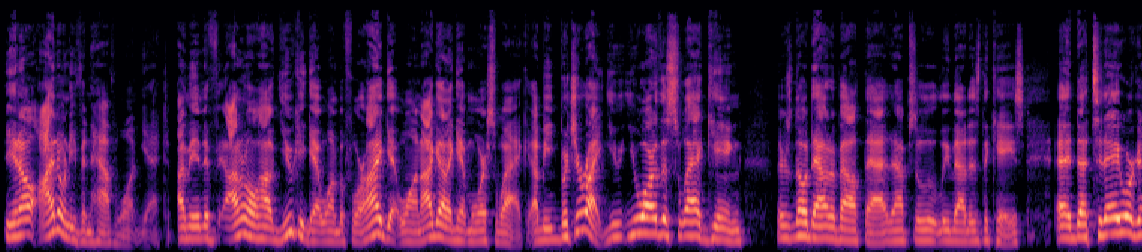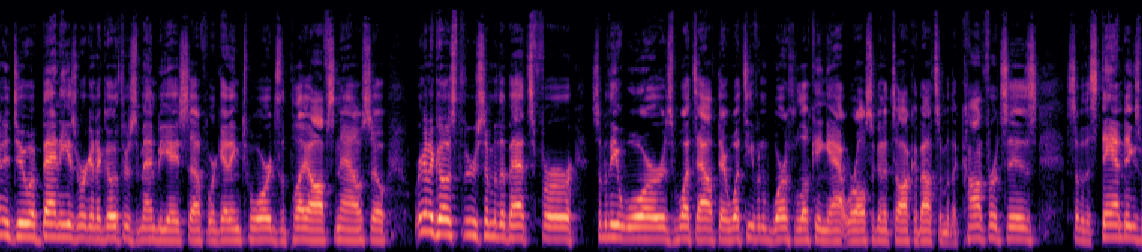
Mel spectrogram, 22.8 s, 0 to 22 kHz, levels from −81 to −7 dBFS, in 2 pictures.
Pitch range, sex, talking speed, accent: 130-160 Hz, male, 290 wpm, American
